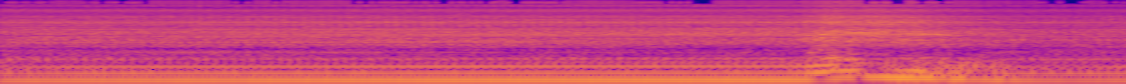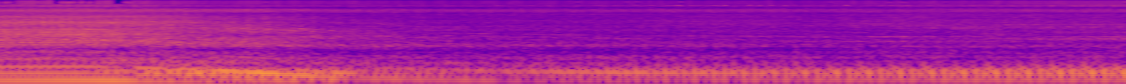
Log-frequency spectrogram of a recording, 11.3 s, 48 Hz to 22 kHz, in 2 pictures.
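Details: Range Rover P38 V8 after a bearing-noise repair (suspects included the alternator and AC compressor), while refilling and burping coolant: steady idle rising smoothly with throttle blips, no bearing rumble or chirp. Normal idle and revving.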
